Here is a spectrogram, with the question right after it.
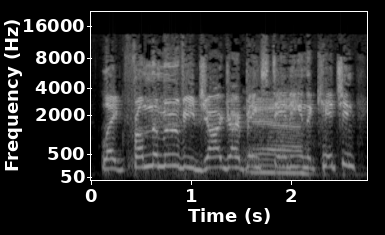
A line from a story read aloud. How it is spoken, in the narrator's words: she screamed so loud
